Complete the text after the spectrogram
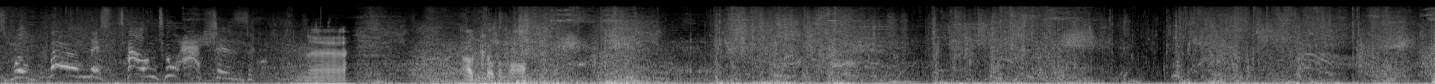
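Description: Spells and weapon blows crackle and explode in fast, dense bursts.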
